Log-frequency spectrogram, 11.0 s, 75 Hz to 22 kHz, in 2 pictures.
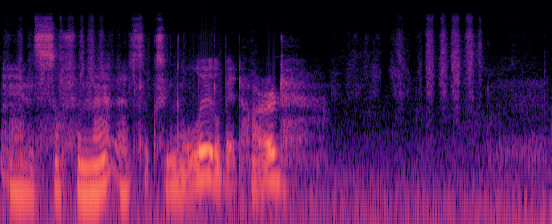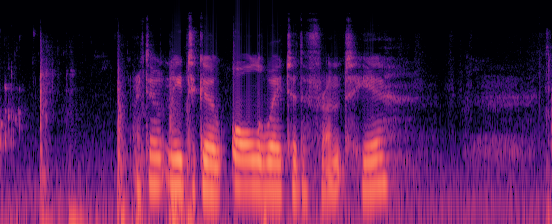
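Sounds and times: brush scrubbing on wet paper: 0:00.0 - 0:01.8, 0:03.3 - 0:04.9.

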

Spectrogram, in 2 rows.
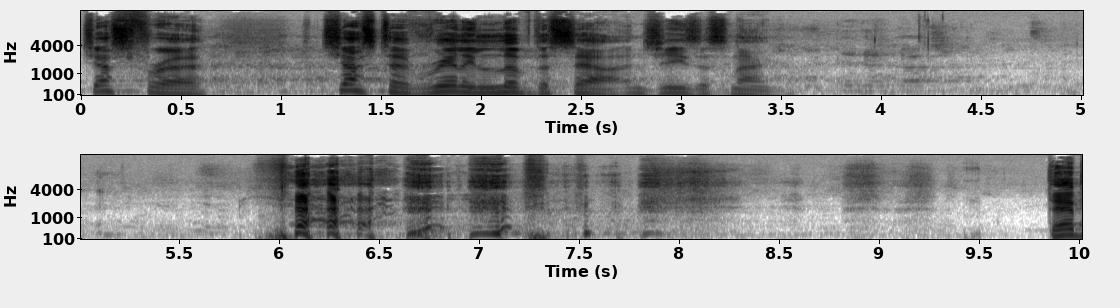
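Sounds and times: man laughing: 0:05.9 - 0:08.2.

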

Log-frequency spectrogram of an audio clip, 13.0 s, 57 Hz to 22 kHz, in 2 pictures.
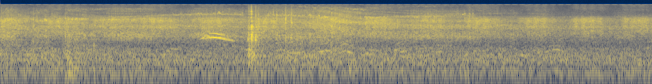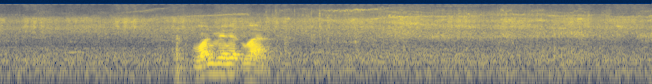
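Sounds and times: rc car motor and tyre noise: 0:00.0 - 0:13.0
falling chirp: 0:00.4 - 0:05.4.

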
